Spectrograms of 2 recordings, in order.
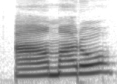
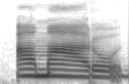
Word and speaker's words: amaro: aido bitter amaru amaru so it's not Amaro but Amaro the accent is on the second a salt is Sal is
